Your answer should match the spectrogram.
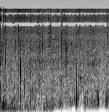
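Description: Faint wind noise on the microphone, with a few soft ticks from the hooves of a flock of Dorper sheep moving over dry dirt.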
